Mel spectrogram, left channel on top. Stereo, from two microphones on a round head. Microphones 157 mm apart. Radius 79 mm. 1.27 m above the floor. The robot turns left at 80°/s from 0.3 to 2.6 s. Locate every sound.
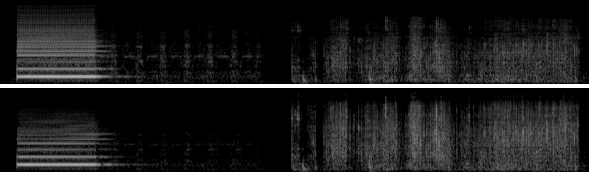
0.2 s an alarm: 105° left, 2 m; by 1.1 s 40° left, 2 m
2.9 s crumpling: 75° right (ahead or behind), 0.8 m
